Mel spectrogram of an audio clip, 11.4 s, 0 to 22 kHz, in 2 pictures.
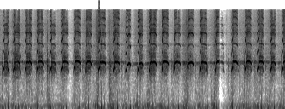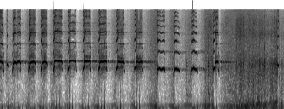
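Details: Osprey pair at a nest camera in Captiva during their first mating of the day, 12 December 2021: sharp, whistled chirps repeated about four times a second, slightly wavering in pitch, over a steady low hum, ending in a rush of noise.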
